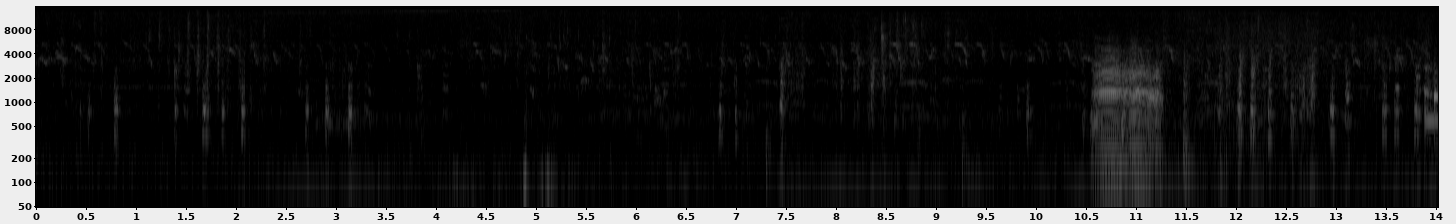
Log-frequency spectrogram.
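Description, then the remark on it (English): A gosling, a baby goose taking a bath, gives a run of short, scratchy honks and peeps with one louder, longer call near the end over a faint low hum, in Tucson, Arizona. “Hashtag animal. Hashtag goose. Hashtag baby.”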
